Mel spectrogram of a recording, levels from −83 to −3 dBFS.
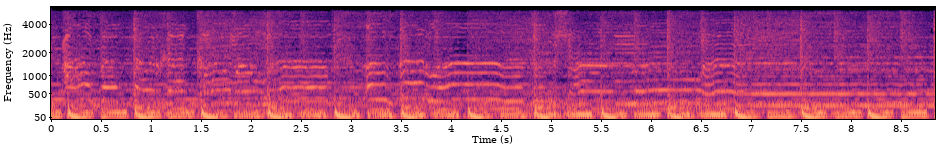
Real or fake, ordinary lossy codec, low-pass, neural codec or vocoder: real; AAC, 32 kbps; 5.4 kHz; none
